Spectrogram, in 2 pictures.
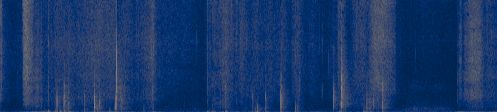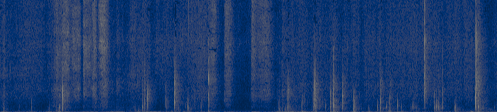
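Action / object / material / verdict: scrape / kraft paper mailer bag / kraft paper / none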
